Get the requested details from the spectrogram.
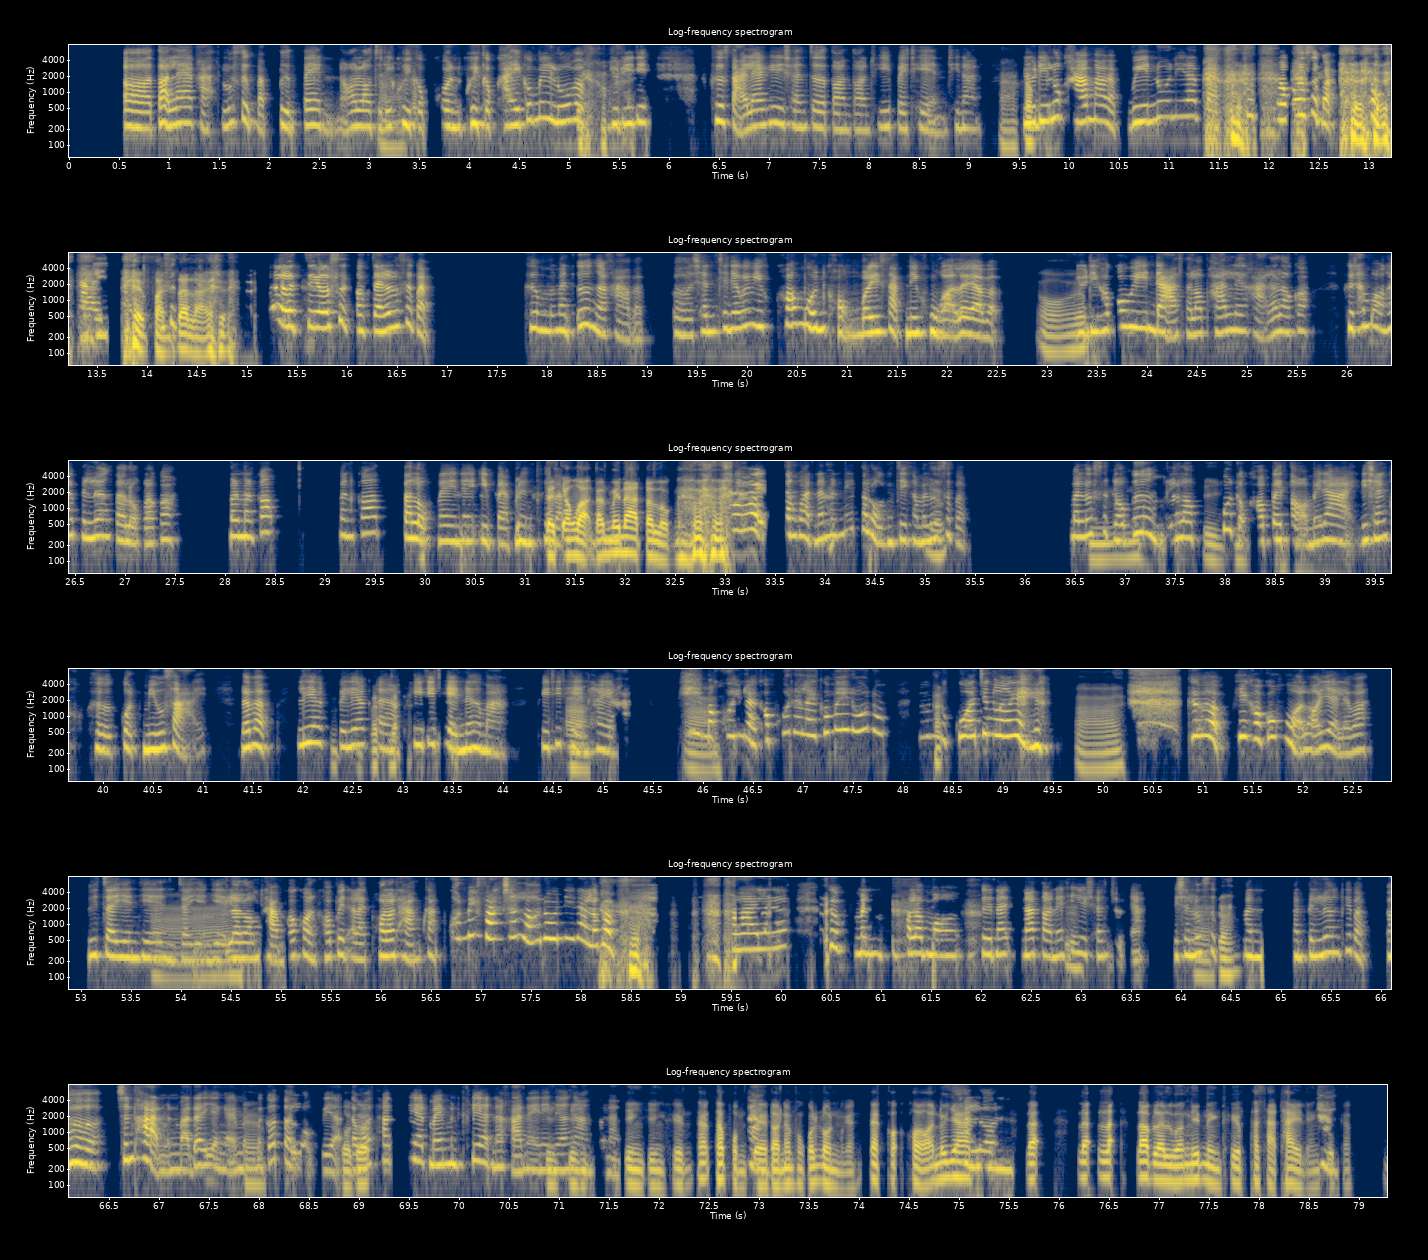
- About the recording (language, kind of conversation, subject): Thai, unstructured, การเรียนรู้ที่สนุกที่สุดในชีวิตของคุณคืออะไร?
- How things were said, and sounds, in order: laughing while speaking: "ไม่รู้ใคร"; laugh; laughing while speaking: "ฝันสลายเลย"; tsk; laugh; laughing while speaking: "อย่างเงี้ย"; gasp; laugh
